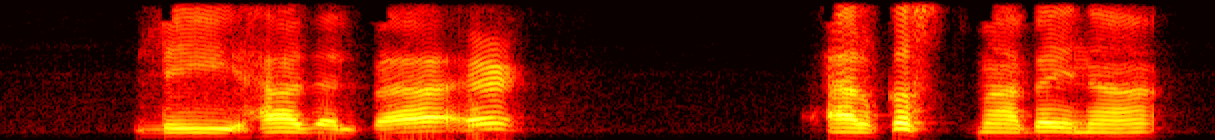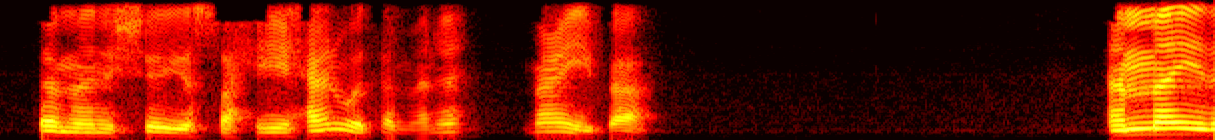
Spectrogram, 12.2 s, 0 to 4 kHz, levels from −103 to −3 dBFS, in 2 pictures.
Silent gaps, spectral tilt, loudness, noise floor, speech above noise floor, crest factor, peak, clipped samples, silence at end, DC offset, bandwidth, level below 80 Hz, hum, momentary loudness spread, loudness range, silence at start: none; -7.5 dB/octave; -25 LUFS; -86 dBFS; 62 dB; 20 dB; -6 dBFS; under 0.1%; 0 s; under 0.1%; 4 kHz; -74 dBFS; none; 16 LU; 9 LU; 0.7 s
